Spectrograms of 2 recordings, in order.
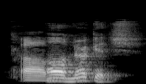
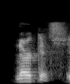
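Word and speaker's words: Nurkić: And another one is, I think it's Yusuf Nurkic. I don't even know how you pronounce his name, but the guy from Portland. – Nurkic. – Nurkic, yes, thank you.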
